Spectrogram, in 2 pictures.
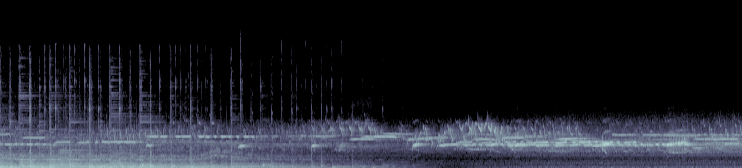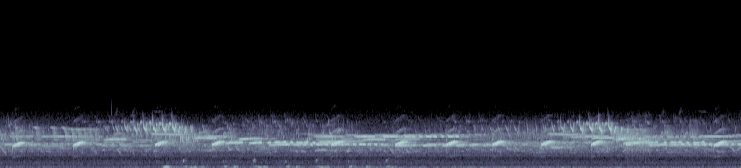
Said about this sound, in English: enjoying the solitude and serenity of dawn next to a backcountry lake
